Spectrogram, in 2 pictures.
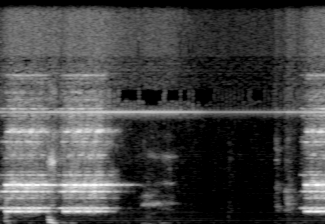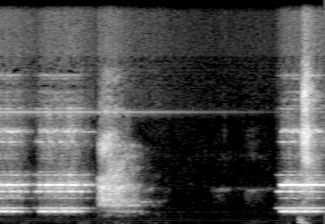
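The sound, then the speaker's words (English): A telephone rings in repeated double bursts, a bright trilling bell pattern with pauses between rings, fairly loud, with no one talking over it. “Howie, pick up the phone.”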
